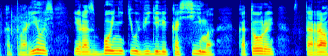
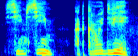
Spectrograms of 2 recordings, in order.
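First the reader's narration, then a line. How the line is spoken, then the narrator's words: Quiet. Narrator (Russian): тихо произнес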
